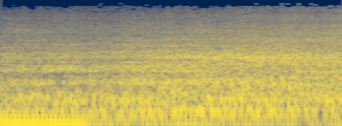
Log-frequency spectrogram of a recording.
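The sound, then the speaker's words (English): A convoy of cars and semi trucks passing in traffic makes a continuous loud roar of engines and tire noise, with a deep rumble that stays steady throughout. “A whole bunch of cars. This is like a big old, like a convoy, and I gotta turn left through it somehow. Big old semi and stuff back there.”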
